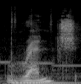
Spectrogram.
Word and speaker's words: wrench: one tool called a wrench in american english or spanner in british english and with wrench we have a silent w so bear that in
